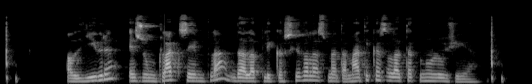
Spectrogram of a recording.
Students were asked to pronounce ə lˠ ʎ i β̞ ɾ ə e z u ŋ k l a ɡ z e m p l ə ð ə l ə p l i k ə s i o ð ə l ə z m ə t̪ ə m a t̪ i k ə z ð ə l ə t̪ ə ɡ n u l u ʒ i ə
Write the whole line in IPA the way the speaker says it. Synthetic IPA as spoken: ə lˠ ʎ i β̞ ɾ ə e z u ŋ k l a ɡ z e m p l ə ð ə l ə p l i k ə s i o ð ə l ə z m ə t̪ ə m a t̪ i k ə z ð ə l ə t̪ ə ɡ n u l u ʒ i ə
